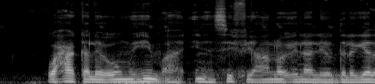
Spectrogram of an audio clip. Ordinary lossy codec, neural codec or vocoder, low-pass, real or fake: none; none; none; real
